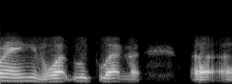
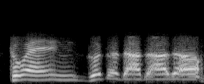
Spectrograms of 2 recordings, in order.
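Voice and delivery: higher, drawn-out twang and da-da plucks; banjo twang; 7 semitones higher than usual. Retold or imitated. Boy kneeling and strumming his proposal, mock banjo. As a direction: pluck it out slowly with your voice.

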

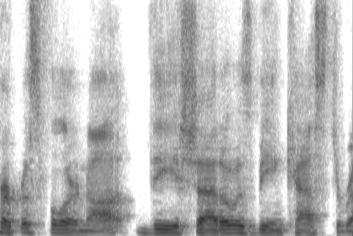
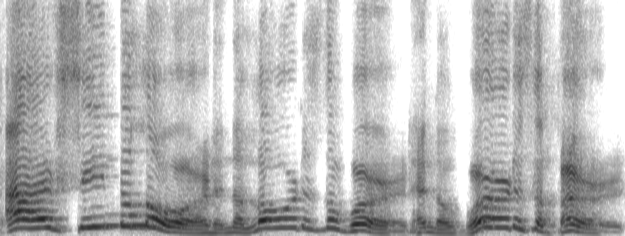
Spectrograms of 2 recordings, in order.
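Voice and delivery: mock preacher; 8 semitones higher, 4 dB louder than usual. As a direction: proclaim it like a raving televangelist. Corrupted TV raving like a preacher.

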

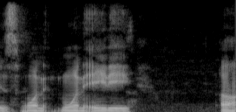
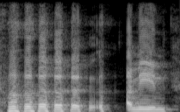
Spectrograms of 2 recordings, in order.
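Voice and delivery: ordinary talk

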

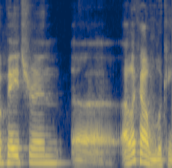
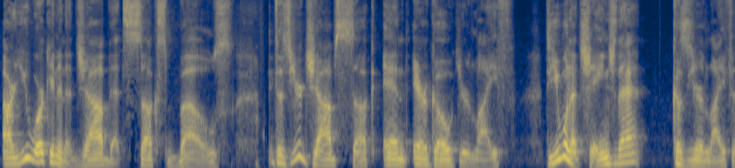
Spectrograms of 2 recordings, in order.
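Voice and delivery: slow, drawn-out infomercial pitch; slower than usual. Acted. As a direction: sell it slowly like a late-night ad. Mock ad pitch for the Slack.

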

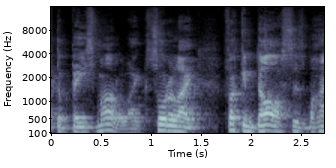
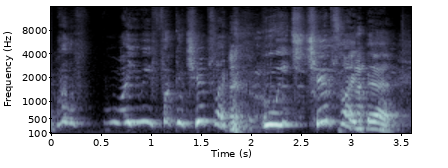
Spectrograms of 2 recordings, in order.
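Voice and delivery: high-pitched exasperated outburst; mock outrage, voice shooting way up; retold anger. Dad recalling getting mad at his daughter over chips, high exasperated outrage. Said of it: "I get mad at her".

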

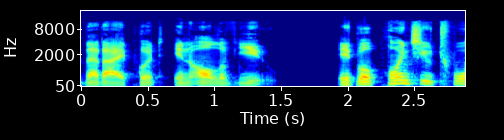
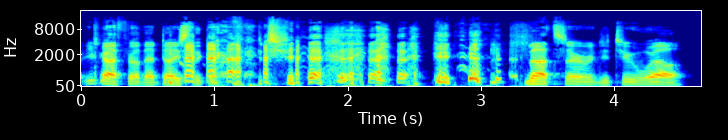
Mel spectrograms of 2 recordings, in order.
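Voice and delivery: laughing; 3 semitones higher than usual. Real, not acted. GM laughing at roll.

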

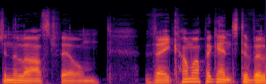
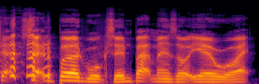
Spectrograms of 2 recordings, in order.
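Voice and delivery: a lightly put-on London builder voice, a bit louder; 6 dB louder than usual. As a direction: play a cheeky London builder over his tea. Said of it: "acting as if a builder would".

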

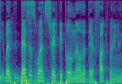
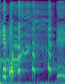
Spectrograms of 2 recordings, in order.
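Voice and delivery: high-pitched laugh; 5 dB louder than usual. Real, not acted.

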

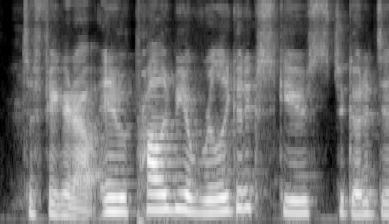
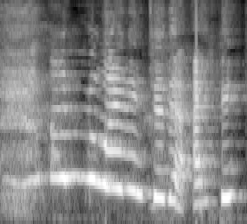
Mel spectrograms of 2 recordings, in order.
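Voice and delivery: laughing exasperation; 3 dB louder than usual. Real, not acted. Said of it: "laugh cry".

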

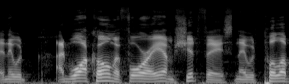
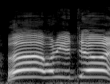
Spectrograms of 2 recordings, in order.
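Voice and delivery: much higher, louder startled cry; startled waking; 9 dB louder than usual. Retold or imitated. Comic retelling waking to muggers, much higher and louder startled cry. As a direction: jolt awake in alarm. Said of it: "And I go".

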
